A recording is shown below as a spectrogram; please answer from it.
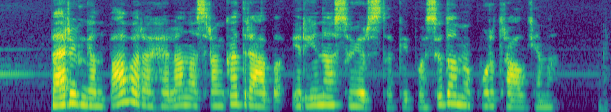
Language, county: Lithuanian, Marijampolė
